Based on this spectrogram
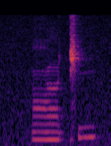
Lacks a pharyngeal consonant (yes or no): no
